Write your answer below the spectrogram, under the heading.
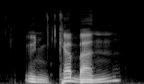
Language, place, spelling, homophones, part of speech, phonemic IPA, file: French, Paris, cabane, cabanes, noun, /ka.ban/, Fr-cabane.ogg
- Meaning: 1. cabin, hut, shack; shed 2. prison 3. bed 4. workshop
